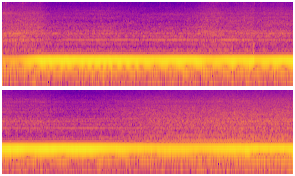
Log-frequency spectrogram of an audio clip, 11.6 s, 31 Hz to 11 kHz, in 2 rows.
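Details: Ford 4.6 SOHC V8 idling with a strong, steady low humming noise over it, rising slightly as it revs.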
